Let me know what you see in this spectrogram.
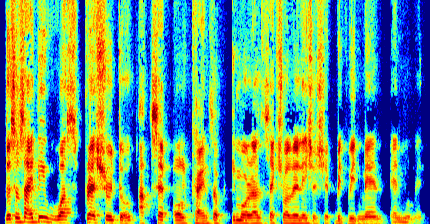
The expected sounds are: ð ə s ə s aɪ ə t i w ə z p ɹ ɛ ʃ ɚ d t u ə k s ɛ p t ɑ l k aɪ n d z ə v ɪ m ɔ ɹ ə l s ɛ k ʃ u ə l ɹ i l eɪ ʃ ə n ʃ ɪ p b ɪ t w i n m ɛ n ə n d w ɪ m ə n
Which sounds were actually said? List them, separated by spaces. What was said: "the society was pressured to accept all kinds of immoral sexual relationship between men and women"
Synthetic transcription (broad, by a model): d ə s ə s aɪ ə t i w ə s p ɹ ɛ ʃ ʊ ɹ t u ə k s ɛ p t ɑ l k aɪ n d s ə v ɪ m ɔ ɹ ə l s ɛ k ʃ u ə l ɹ i l eɪ ʃ ə n ʃ ɪ p b ɪ t w i n m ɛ n ə n d w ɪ m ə n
